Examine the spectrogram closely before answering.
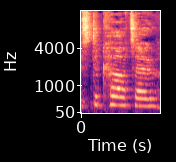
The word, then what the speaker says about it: staccato: doing stack at all you've got to say it like you're in Italian and with lots of passion and hand movements back out door so we're going to do staccato staccato that's the posh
